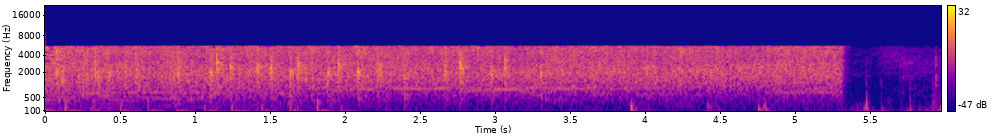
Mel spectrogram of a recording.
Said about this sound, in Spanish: Señoras y señores, el premio a mejor director, quiero que todos demos un aplauso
